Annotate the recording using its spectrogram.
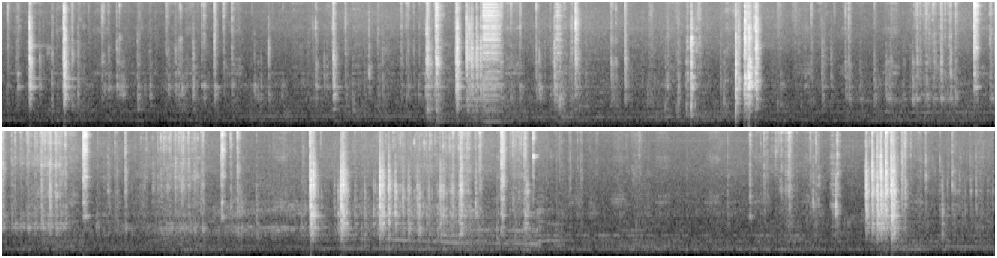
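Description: Hand work on a metal lathe chuck: irregular metal clinks, knocks and scrapes as a wrench works the chuck and the heavy steel chuck is handled on the spindle. A few louder clattering knocks stand out.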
